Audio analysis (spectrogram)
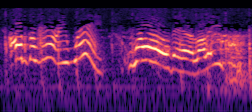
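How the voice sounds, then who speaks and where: A woman's voice: very high-pitched, very animated, slow, exaggerated voice. An actress playing a headstrong, lovestruck young woman who loves horses, in theatrical, impassioned 1970s radio drama style. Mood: playful, hopeful. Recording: dull, noisy 1970s radio recording.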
